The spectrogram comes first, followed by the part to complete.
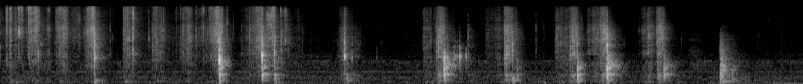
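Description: Chef's knife slicing an onion on a cutting mat: quick knife strokes cutting through the onion and knocking on the mat, coming in irregular runs with short pauses between.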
